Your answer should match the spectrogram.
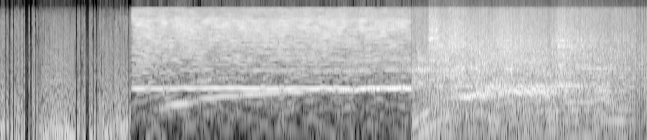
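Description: Very loud, heavily distorted cacophony of noise and music. About a second and a half in it turns into a dense hiss with a held high tone, and about four seconds in it turns into a harsher noise with a rising sweep.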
